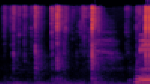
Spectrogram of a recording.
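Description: Computer keyboard being typed on: a quick, irregular run of key clicks as a sentence is entered.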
